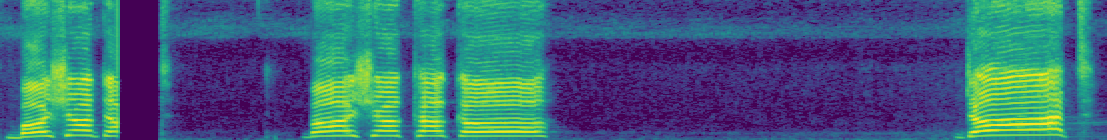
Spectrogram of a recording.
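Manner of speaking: high, loud drawn-out French call; high cow call. Real, not acted. Farmer calling her cows in French across the wind. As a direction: sing it out to the herd. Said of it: "Let's try it again".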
